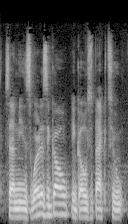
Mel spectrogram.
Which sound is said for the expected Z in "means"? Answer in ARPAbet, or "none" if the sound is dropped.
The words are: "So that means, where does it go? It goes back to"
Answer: Z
